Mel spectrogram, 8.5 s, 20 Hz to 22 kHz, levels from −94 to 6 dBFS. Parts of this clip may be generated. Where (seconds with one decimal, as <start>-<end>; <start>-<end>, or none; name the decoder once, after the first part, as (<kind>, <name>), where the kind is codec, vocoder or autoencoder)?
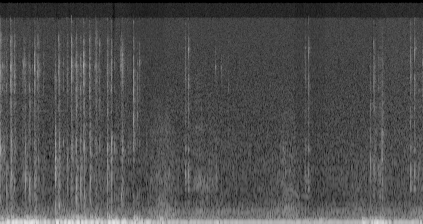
2.6-3.3 (vocoder, Vocos); 5.9-6.5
